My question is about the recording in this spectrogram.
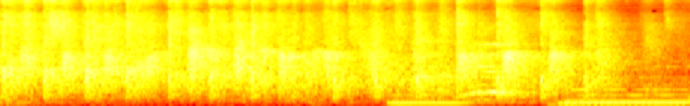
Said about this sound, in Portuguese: Se é para Jesus, é aplaude direito.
